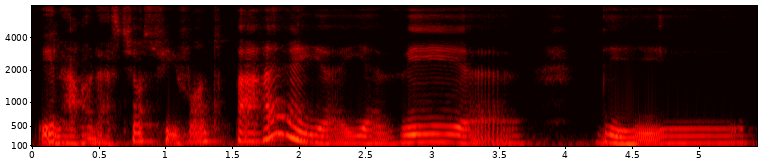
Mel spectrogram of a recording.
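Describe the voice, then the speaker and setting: A woman in her forties shares reflections in a casual vlog, talking softly and directly to the listener. Her delivery is slow and relaxed, with a warm, dark tone. A gravelly fry runs through her voice, and she fills pauses with "hein" and "euh". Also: low-pitched. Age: 40s. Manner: intimate, addresses the listener directly, many fillers. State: winding down before bed. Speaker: vlogger sharing inspiration.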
